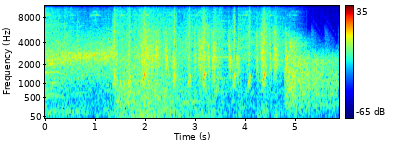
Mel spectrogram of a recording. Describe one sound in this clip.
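Electricity crackles and zaps loudly.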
